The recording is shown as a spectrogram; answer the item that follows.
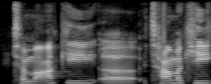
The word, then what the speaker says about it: Tamaki: Tamaki, god damn it, fucking pronunciations. Second syllable, Jesus.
